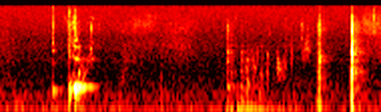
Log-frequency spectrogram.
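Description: A few quiet wet sounds, like water being gulped or splashing, followed by two sharp drip-like clicks near the end, with no talking.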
